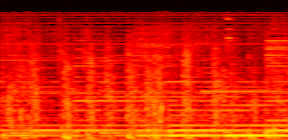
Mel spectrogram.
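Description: Horse hooves clip-clop at a steady, unhurried walking pace in the Western video game Red Dead, with a low ambient hum running underneath and no one speaking over it.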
